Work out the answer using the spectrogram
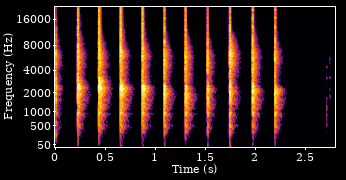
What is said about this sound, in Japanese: はい、まあ一人なんでね、一人で自分で言って自分で拍手してという状況ですけれども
